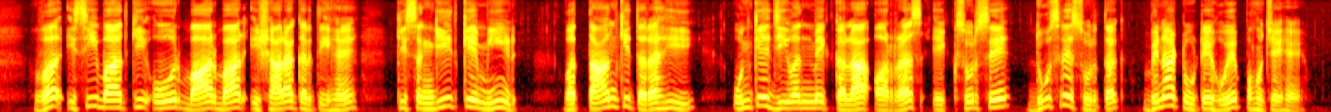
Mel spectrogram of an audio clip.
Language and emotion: Hindi, neutral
